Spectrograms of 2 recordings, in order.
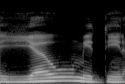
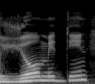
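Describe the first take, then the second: First: یوم slow with soft diphthong yaum; soft glide. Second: یوم said as plain yom, no glide; wrong vowel. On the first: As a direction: ease یوم out gently, slowly. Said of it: "لین یعنی نرمی سے". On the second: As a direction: clip یوم to a flat o. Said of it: "تو یہ غلط ہو جائے گا". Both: Shown as a demonstration.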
